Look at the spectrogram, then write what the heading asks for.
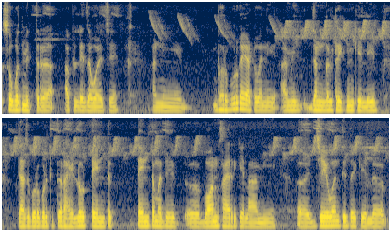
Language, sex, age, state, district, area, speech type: Marathi, male, 18-30, Maharashtra, Sangli, urban, spontaneous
